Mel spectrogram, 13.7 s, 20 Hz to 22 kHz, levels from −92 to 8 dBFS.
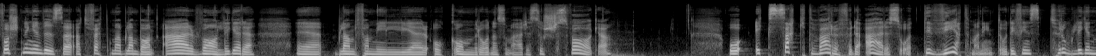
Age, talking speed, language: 30-49, 125 wpm, English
